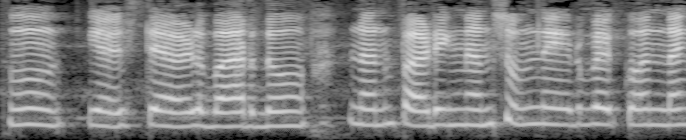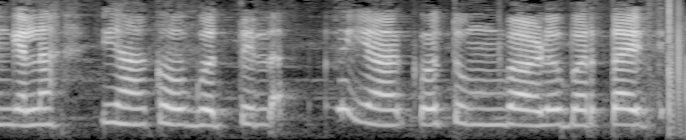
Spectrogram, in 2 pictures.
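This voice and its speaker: A meek, ailing aunt speaks in a soft, tearful voice, slow and quiet, as a woman plays her. The voice sits very high. It comes from a homemade village family drama. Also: flat delivery. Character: sick tearful middle-aged aunt, meek. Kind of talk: amateur family drama acting.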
